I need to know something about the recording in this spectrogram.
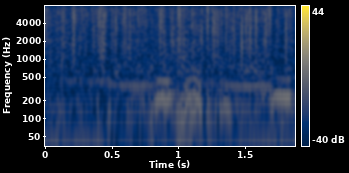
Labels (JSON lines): {"label": "biophony, cascading saw", "recorder": "SoundTrap 600 or HydroMoth"}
